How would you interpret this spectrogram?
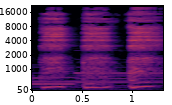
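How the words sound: The voice is breathy and airy.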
